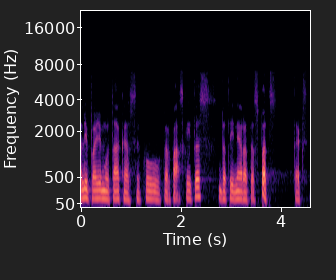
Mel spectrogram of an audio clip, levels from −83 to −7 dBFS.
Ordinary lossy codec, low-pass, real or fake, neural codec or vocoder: Opus, 32 kbps; 7.2 kHz; real; none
